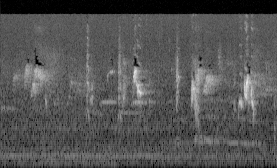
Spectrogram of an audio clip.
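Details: Red-whiskered bulbul heard at moderate distance, giving scattered short whistled and warbled phrases against a steady low hum and background hiss.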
